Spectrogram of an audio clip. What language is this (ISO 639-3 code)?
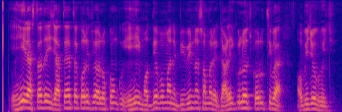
ori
